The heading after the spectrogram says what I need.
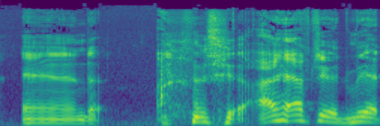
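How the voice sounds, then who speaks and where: Pitched at a medium level with ordinary pitch variation, a man talks in an unremarkable speaking voice. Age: 60s. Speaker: podcast host and assistive technology trainer. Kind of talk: casual chat.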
